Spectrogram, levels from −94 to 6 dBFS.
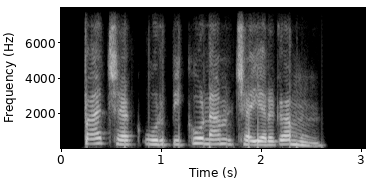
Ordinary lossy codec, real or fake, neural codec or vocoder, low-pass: Opus, 16 kbps; real; none; 7.2 kHz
